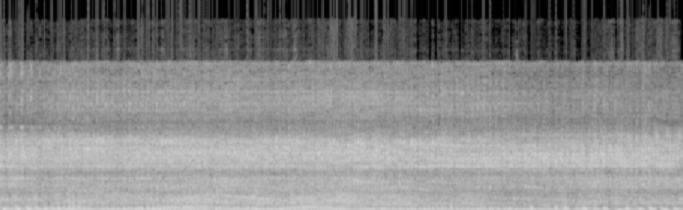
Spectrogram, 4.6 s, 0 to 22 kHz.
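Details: Honda Wave 100 that was knocking after a top overhaul, after the magneto was secured and the loose timing chain given a stiffer tensioner spring: steady idle then clean, smooth rev blips with no knocking or clatter; normal idle and rev.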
